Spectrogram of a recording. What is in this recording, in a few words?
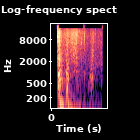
Footsteps - Leaves - Run - Right; RadwinIsland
